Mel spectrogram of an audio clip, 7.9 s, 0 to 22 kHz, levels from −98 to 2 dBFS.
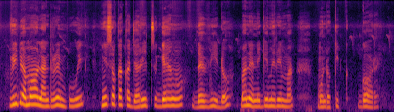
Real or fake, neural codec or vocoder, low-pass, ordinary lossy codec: fake; vocoder, 44.1 kHz, 128 mel bands every 512 samples, BigVGAN v2; none; none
